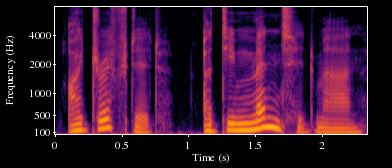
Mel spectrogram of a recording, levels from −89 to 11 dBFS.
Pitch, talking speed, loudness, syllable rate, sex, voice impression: 135 Hz, 100 wpm, -16 LUFS, 4.1 syllables/s, male, masculine, adult-like, refreshing, slightly unique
